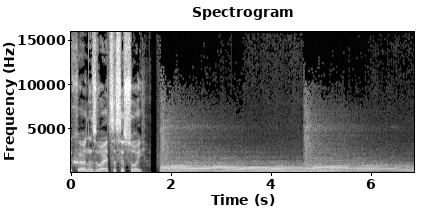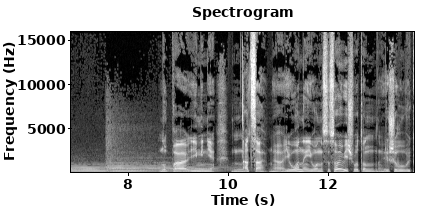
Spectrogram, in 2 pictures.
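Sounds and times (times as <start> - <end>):
speech: 0.0 - 1.6, 8.7 - 13.7
heavy church bells of the Rostov Kremlin tolling by Lake Nero: 1.7 - 10.8.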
